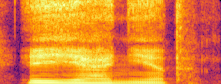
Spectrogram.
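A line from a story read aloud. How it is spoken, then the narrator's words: Sighing. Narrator (Russian): вздохнула Сыкиль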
